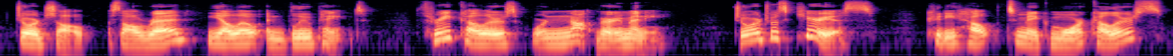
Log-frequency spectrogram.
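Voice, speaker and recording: A volunteer storytime reader, a woman whose voice sits slightly low, reads a children's storybook aloud. She keeps her intonation very animated, leaning on dramatic pauses and stretched-out words to carry the tale.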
